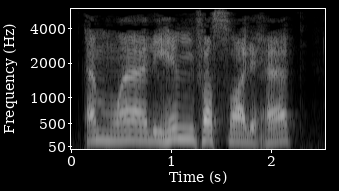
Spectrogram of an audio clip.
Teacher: تظهر الميم الساكنة هنا إظهارا شفويا، وهذا من أشد حالات الإظهار الشفوي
